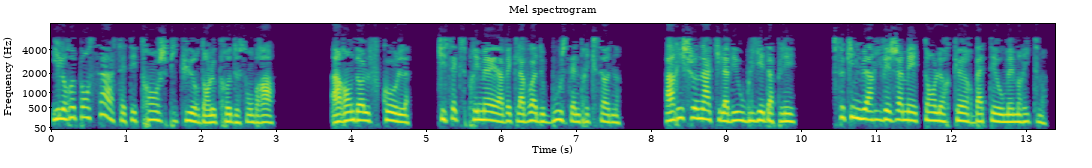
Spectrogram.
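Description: Woman narrator, audiobook thriller, lowish voice, breathy edge. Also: normal speed, darkish tone, no echo.

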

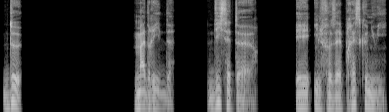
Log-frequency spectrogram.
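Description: Husky male audiobook narrator. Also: sits low, dry recording, studio quality. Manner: measured, expressive storytelling, voices each character. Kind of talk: scripted narration.

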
